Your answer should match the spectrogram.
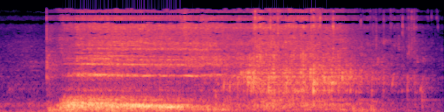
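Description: American Standard wall-hung urinal flushing: a loud rush of water that starts suddenly about half a second in, surges a second time and tapers away near the end.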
